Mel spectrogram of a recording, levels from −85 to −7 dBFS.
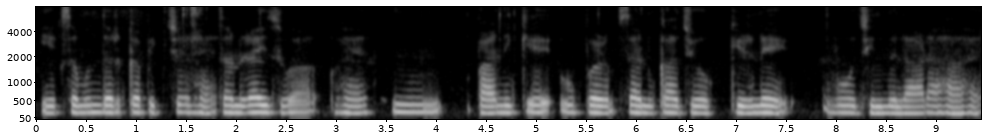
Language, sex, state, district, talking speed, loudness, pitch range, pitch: Hindi, female, Uttar Pradesh, Ghazipur, 125 wpm, -32 LUFS, 180-195 Hz, 185 Hz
